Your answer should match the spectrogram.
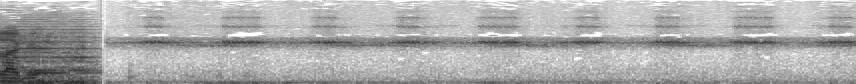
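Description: Cricket chirping in an even, high trill that pulses about two to three times a second. It cuts in abruptly about half a second in, replacing the voice, and stops just as abruptly near the end: an added 'crickets' sound effect marking an awkward silence.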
